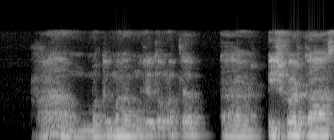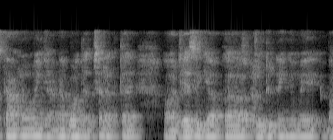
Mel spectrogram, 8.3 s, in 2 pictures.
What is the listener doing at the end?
listening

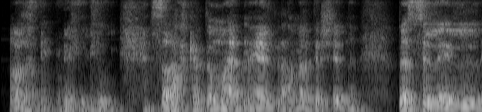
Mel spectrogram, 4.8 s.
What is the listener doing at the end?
listening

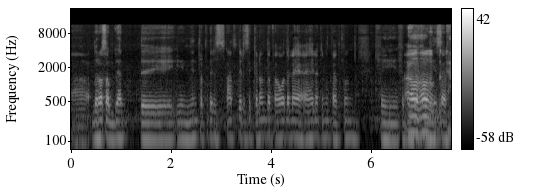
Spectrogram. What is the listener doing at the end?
taking over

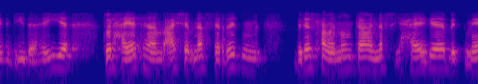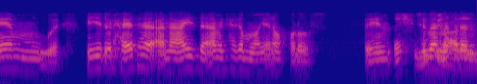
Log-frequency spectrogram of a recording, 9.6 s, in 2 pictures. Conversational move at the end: taking over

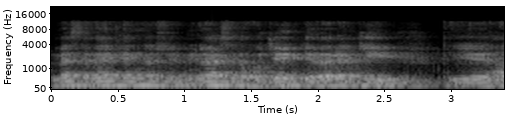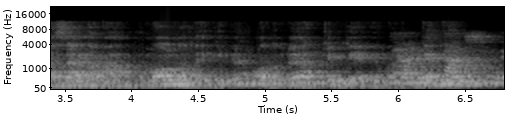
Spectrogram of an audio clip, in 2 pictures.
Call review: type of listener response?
taking over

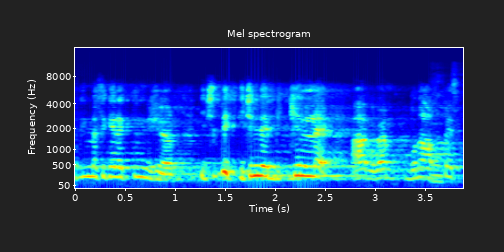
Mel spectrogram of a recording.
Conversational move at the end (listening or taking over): listening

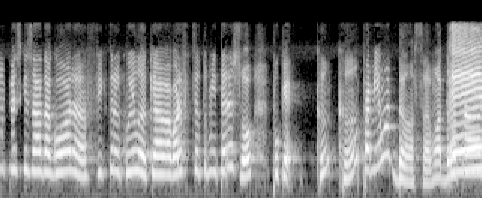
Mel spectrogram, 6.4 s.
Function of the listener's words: taking over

